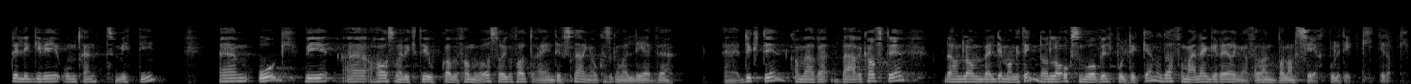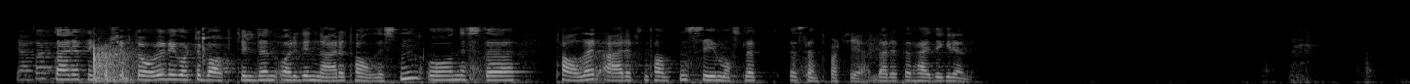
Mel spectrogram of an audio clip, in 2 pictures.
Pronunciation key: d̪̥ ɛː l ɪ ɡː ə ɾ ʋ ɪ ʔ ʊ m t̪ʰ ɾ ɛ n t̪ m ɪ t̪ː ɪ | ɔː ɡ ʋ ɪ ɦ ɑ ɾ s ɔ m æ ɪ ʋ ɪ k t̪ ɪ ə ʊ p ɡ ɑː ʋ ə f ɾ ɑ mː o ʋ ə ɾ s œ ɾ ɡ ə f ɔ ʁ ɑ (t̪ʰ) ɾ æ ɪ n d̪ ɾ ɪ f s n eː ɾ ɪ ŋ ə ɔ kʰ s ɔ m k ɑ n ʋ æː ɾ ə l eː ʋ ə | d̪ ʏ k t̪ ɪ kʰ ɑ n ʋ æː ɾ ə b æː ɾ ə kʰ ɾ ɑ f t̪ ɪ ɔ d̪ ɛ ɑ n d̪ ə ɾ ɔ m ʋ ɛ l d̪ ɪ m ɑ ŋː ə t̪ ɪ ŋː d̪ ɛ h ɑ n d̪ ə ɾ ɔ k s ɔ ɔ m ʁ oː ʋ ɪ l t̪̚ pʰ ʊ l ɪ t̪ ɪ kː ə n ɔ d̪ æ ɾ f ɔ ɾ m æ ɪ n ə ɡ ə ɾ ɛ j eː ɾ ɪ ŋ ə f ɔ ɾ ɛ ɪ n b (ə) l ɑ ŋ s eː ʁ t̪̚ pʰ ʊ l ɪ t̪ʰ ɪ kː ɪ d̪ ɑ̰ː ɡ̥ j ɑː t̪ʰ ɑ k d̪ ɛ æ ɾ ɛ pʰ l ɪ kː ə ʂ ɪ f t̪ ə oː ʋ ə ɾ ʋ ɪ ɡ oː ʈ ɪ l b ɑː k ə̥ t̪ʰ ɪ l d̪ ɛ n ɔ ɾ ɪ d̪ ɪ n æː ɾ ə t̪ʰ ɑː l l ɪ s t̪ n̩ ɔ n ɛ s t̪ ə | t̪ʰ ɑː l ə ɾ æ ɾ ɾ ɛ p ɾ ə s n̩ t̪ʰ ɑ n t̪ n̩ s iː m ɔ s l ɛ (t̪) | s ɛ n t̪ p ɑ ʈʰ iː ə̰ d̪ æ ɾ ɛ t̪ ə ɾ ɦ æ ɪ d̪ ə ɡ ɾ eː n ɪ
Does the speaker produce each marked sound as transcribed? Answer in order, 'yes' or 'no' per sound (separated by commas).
no, no, yes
